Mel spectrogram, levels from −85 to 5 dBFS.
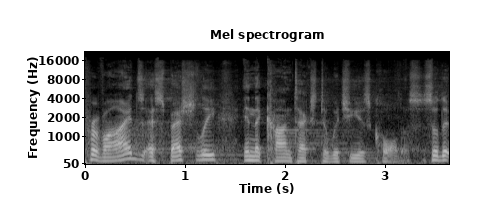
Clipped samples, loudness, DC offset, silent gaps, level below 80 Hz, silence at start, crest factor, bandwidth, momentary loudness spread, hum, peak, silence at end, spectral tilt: under 0.1%; -27 LUFS; under 0.1%; none; -50 dBFS; 0 s; 16 dB; 17.5 kHz; 7 LU; none; -8 dBFS; 0 s; -5 dB/octave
